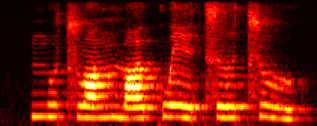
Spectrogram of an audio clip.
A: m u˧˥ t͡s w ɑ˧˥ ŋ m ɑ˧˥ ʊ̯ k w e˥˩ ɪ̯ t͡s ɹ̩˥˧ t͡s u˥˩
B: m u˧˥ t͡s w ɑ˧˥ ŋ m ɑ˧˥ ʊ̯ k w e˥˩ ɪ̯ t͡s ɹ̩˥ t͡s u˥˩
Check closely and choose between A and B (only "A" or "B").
B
